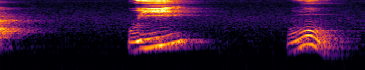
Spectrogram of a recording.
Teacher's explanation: bibir atas bibir bawah ketemu di depan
